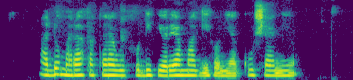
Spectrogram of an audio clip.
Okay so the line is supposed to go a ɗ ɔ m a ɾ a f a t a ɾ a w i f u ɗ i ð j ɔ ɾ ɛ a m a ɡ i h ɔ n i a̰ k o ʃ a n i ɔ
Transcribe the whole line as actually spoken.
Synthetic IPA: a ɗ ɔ m a ɾ a f a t a ɾ a w i f u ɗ i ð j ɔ ɾ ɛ a m a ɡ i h ɔ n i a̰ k u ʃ a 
